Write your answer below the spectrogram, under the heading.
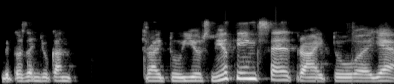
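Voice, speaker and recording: In a Spanish accent, a woman speaks at a moderate pace with a fairly low pitch. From Spain. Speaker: professional handball player. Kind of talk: interview Q&A. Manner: halting.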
